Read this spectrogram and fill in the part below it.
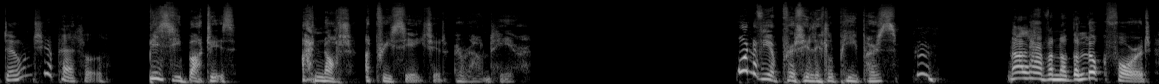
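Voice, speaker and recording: A woman's voice: mid-range voice, huge pitch swings, a little slow, pauses often, breathy edge, no echo, studio quality, heavily acted. A woman playing a sly, wicked old hag in a video game, posing as a sweet auntie, with cloying endearments laid over gloating menace. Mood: sly cajoling. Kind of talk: video game character voice acting.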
